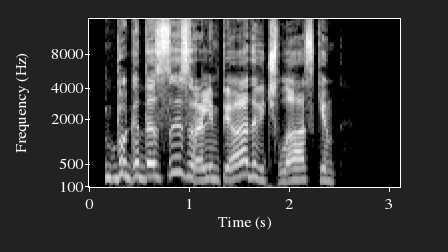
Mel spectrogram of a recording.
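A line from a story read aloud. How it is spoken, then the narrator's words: Laughing. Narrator (Russian): засмеялся Кирилл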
